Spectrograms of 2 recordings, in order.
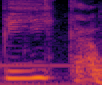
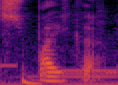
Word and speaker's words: Pika: I know in astrology terms, the pronunciation is like Spica, but for this character especially, her name pronunciation is Pika with double E, so not Spica.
